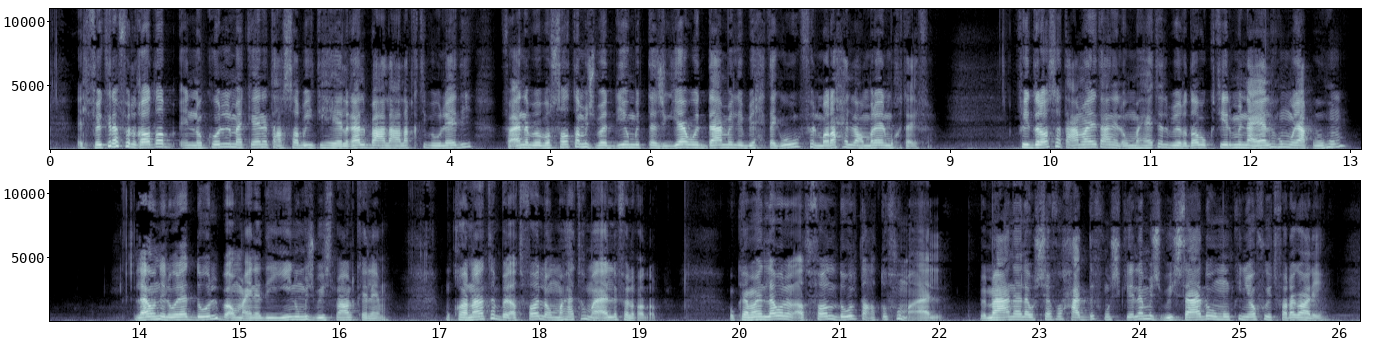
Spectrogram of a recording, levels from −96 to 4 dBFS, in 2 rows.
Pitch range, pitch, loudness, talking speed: 175-205 Hz, 185 Hz, -21 LUFS, 160 wpm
